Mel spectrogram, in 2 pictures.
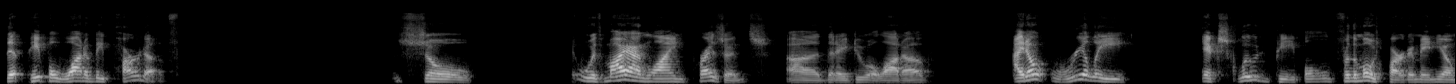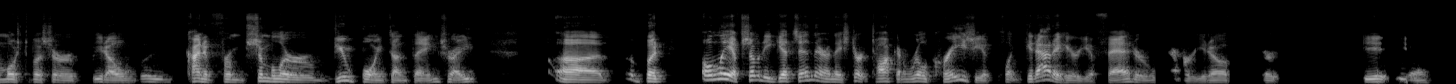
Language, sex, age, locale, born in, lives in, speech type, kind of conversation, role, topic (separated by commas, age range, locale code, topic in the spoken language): English, male, 55-59, en-US, United States, United States, conversation, podcast, guest, What makes a community strong to you?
